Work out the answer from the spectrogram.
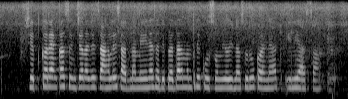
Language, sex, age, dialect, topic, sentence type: Marathi, female, 18-24, Southern Konkan, agriculture, statement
